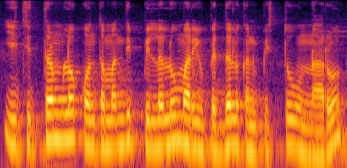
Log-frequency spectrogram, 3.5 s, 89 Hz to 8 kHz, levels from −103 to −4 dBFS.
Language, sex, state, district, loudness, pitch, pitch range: Telugu, male, Telangana, Hyderabad, -17 LUFS, 165 Hz, 150-175 Hz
